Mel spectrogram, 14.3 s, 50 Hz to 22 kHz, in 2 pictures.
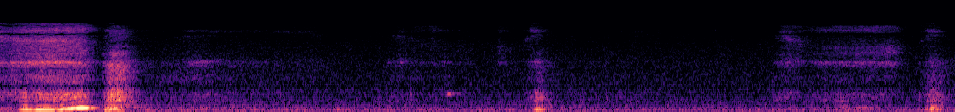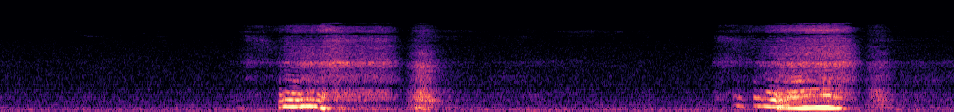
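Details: Quiet, irregular snores spaced by long pauses during sleep, roughly 16 breaths a minute; ordinary snoring.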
